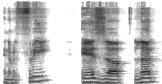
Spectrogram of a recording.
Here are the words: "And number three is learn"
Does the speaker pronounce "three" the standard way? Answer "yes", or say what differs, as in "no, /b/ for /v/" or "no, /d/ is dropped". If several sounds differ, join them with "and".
yes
